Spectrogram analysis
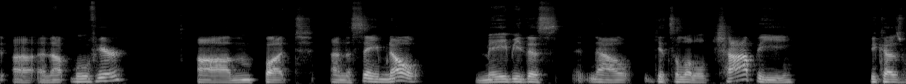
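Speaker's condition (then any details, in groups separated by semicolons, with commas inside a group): No condition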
